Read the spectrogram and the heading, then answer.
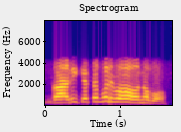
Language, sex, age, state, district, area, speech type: Odia, female, 45-60, Odisha, Angul, rural, conversation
